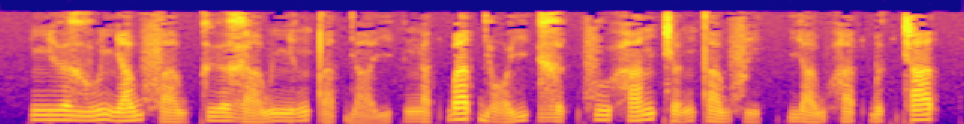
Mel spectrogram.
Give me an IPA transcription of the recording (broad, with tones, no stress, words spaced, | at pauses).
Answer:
ɲɨ˧ə̯ ɣu˧˥ɲa˧˥w fa˨˩w kɨ˧ə̯ɣa˨˩˦w ɲə˧˥ŋ t̪a˨˩t̚ja˨˩˨j | ŋa˨˩k̚ɓa˦˥t̚jɔ˨˩˦j | ɣə˨˩k̚ fu˧ ha˧˥ncə˨˩˦ŋ t̪a˨˩wfi˨˩t̚ | ja˨˩˨wha˨˩t̚ɓə˨˩k̚ca˦˥t̚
